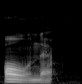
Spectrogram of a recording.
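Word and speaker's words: Ône: Alors, donc, en me disant que le cat ou le quat n'est pas du latin, que le O-N-E, donc que j'avais pris pour one, n'est pas américain, mais faut prononcer own. Donc, O accent circonflexe, N-E.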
